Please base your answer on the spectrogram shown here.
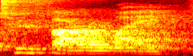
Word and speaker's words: Te Whare Ra: WH together in Maureen's pronounced like an F so you can call it too far away as a little trick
